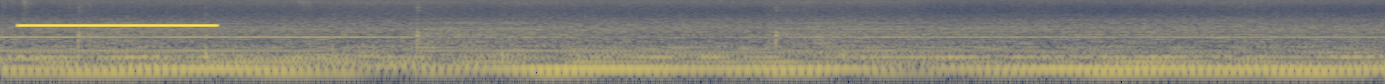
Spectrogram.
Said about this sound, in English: At the beep, provide the credit card information, or else.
